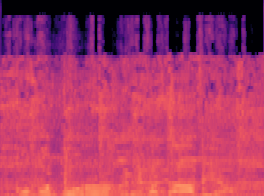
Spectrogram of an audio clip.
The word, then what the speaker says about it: Comodoro Rivadavia: Basically, for us Australians, the best way to think about it is it's a Holden Commodore in the river. Anyway, that's the way I'm teaching myself to make sure that I try and pronounce it correctly each way.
